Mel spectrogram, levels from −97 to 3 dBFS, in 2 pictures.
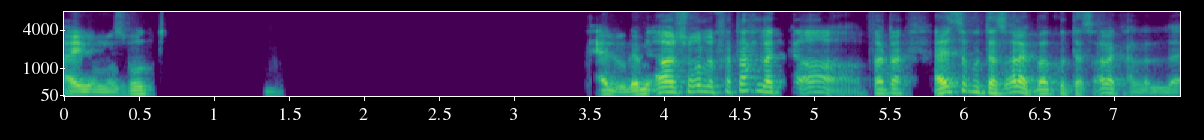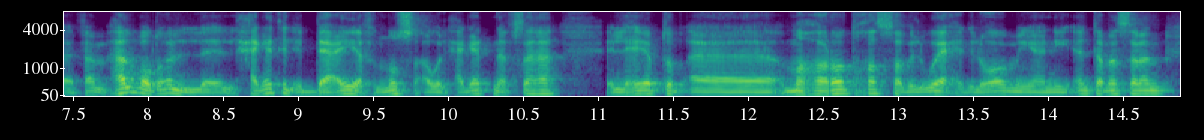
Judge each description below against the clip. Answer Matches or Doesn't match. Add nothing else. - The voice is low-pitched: Matches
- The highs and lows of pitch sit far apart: Matches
